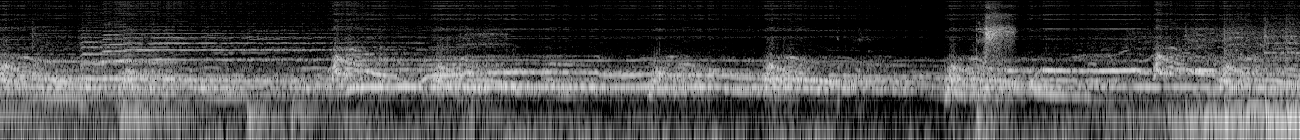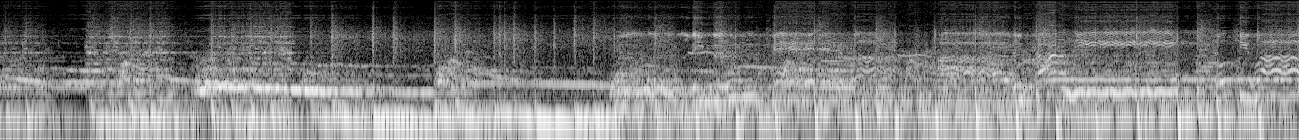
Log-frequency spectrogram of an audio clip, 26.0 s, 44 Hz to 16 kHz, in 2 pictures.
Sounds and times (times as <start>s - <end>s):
Music: 0.0s - 8.2s, 9.8s - 25.9s
Howl: 0.0s - 25.9s.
